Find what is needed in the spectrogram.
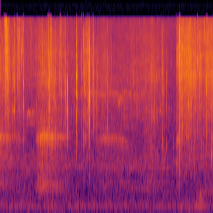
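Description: Faint rustling of grass and leafy weeds with small scattered crackles and snaps as a hand parts the plants to pick morel mushrooms, with a louder rustle near the end.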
